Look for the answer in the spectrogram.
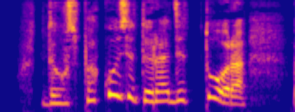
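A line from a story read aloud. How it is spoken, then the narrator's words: Pleading. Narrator (Russian): взмолился Рыбьенок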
